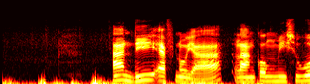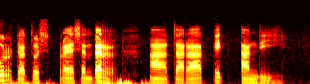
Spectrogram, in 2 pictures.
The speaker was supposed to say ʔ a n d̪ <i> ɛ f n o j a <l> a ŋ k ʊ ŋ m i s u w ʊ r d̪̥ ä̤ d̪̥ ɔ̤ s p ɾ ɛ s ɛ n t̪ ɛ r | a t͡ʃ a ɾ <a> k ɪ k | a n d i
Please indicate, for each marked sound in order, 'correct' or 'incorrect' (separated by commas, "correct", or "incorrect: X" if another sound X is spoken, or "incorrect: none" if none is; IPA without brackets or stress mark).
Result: correct, correct, correct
